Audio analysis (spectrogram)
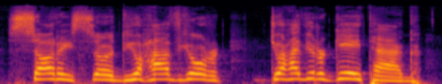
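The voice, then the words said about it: Attempted German accent, sounds Russian. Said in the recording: “I got to do it in my German accent ... Sounds more Russian. ... yeah, it does. I can't do a German accent.”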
